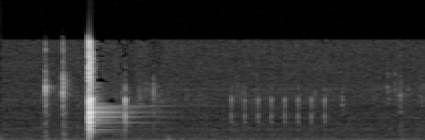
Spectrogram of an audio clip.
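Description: A single sharp clink with a short ringing tail about half a second in, followed by a quick run of faint high ticks.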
